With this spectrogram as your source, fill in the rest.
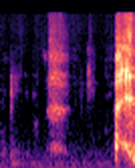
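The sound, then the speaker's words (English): A loud sneeze bursts out after a couple of soft, breathy inhales building up to it, with no talking around it. “Oh man, I got to sneeze.”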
